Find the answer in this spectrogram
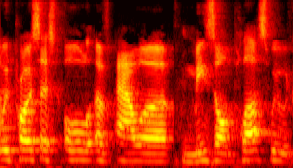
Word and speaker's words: mise en place: So, now that we've processed all of our mise en place, we would call it.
